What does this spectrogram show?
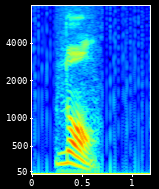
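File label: "nong" fourth tone, Chinese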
